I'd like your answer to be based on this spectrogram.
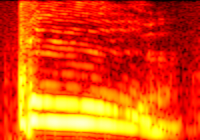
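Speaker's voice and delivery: high, drawn-out explosion noise; imitated boom. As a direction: boom it out like a blast. Imitates the impact.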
